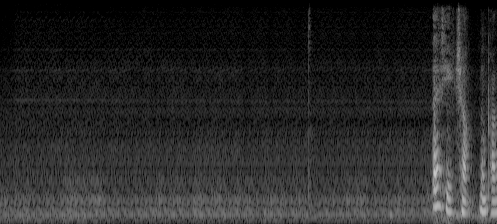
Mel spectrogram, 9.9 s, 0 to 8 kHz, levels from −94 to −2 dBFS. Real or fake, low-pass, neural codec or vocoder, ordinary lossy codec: fake; 7.2 kHz; codec, 16 kHz, 0.5 kbps, FunCodec, trained on LibriTTS, 25 frames a second; Opus, 24 kbps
